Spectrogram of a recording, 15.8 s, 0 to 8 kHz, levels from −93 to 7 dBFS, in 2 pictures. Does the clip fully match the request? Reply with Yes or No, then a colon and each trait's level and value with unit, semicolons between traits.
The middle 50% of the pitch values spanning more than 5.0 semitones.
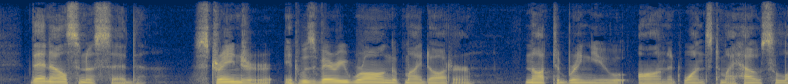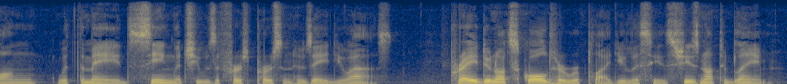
No: average, 3.9 semitones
